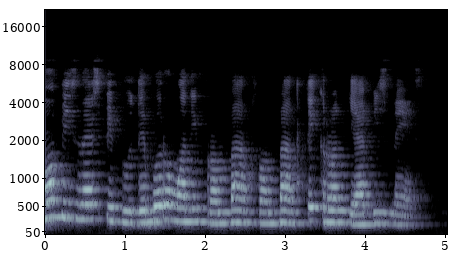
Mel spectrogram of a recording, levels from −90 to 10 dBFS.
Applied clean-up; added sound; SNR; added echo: none; none; none; reverberation time 0.5 s.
